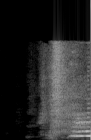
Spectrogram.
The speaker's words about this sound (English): No, bless you. Big sneeze. No, of course. I'm so sorry. That's how I sneeze, people. That wasn't a bit. I'm a cartoon character.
